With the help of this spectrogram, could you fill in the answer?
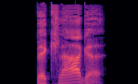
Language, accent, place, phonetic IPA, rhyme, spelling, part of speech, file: German, Germany, Berlin, [bəˈklaːɡə], -aːɡə, beklage, verb, De-beklage.ogg
- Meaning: inflection of beklagen: 1. first-person singular present 2. singular imperative 3. first/third-person singular subjunctive I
